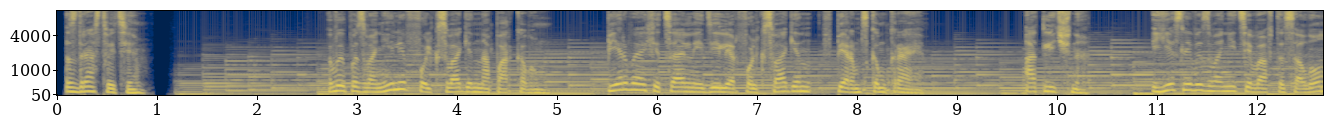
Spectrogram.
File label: IVR; Volkswagen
